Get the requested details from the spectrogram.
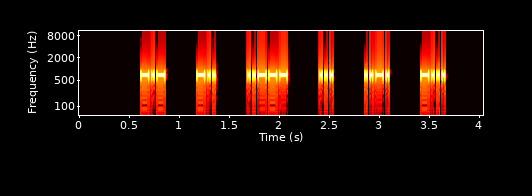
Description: Morse code, heard as a keyed tone, about 42 wpm, spaced as for 21 wpm, 700 Hz. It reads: KD2SFB
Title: USA Call Signs - 6 Characters - 4x Character Spacing - 45wpm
